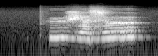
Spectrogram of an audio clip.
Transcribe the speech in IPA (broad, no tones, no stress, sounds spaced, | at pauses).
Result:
pʰ ʉ ʒ ɐ z ɵ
